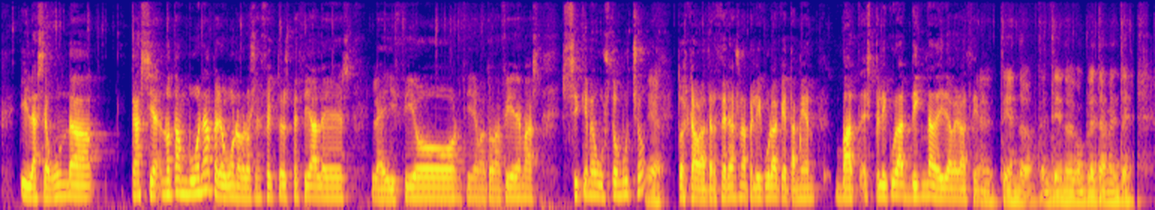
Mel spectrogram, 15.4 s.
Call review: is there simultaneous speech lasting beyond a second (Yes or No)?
No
